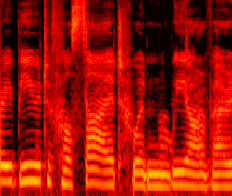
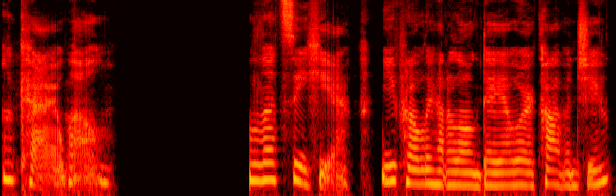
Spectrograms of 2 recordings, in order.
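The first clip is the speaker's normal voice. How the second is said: easy small talk with a hint of southern twang; light southern twang; 3 semitones higher than usual. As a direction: florist chatting with a tired customer, light southern twang. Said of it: "slightly giving a southern twang to her".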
